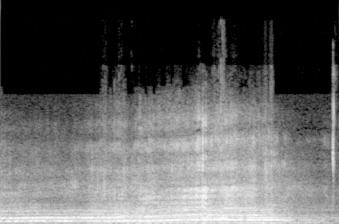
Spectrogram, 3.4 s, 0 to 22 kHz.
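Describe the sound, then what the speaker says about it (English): A Gen 3 Supercar lapping Sydney International Speedway, its engine a steady sustained roar with a slowly rising pitch that holds for about three seconds before easing off, no voices over it. "Gen 3 Supercar doing laps in Sydney."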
